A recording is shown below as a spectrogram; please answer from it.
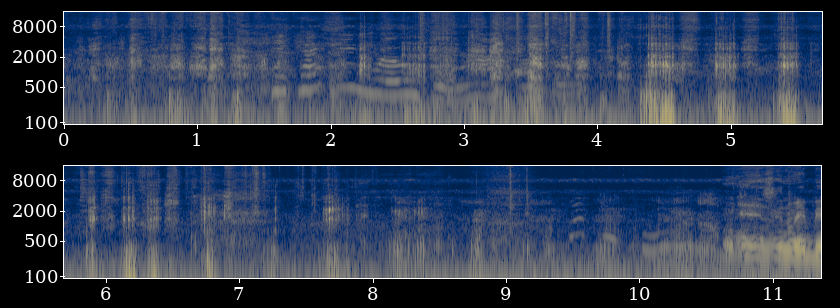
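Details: Six-week-old pit bull puppies, one named Zeus just back from having his stitches removed, letting out wavering high whines and squeals in quick bursts early on, then snuffling and scuffling amid a person talking.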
